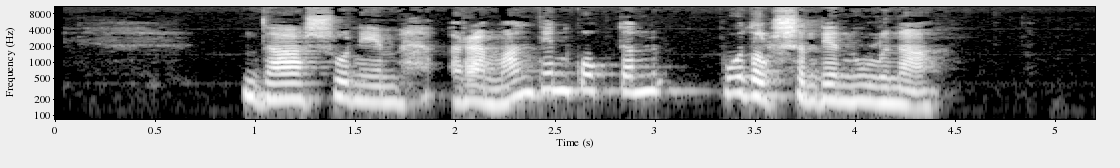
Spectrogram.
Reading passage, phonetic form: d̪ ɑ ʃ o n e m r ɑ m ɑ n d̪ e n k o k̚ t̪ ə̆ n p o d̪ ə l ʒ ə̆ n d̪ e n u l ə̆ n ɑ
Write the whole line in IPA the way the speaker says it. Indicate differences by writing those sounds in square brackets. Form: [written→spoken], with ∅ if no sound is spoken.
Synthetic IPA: d̪ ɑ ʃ o n e m r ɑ m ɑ n d̪ e n k o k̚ t̪ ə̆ n p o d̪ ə l [ʒ→ʃ] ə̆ n d̪ e n u l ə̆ n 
